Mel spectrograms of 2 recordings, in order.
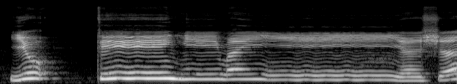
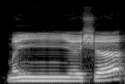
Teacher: nun mati bertemu dengan ya. Cara bacanya masuk ke ya disertai dengung 2 ketukan karena bacaan idgham bi gunnah. Idgham masuk bi gunnah dengan dengung.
